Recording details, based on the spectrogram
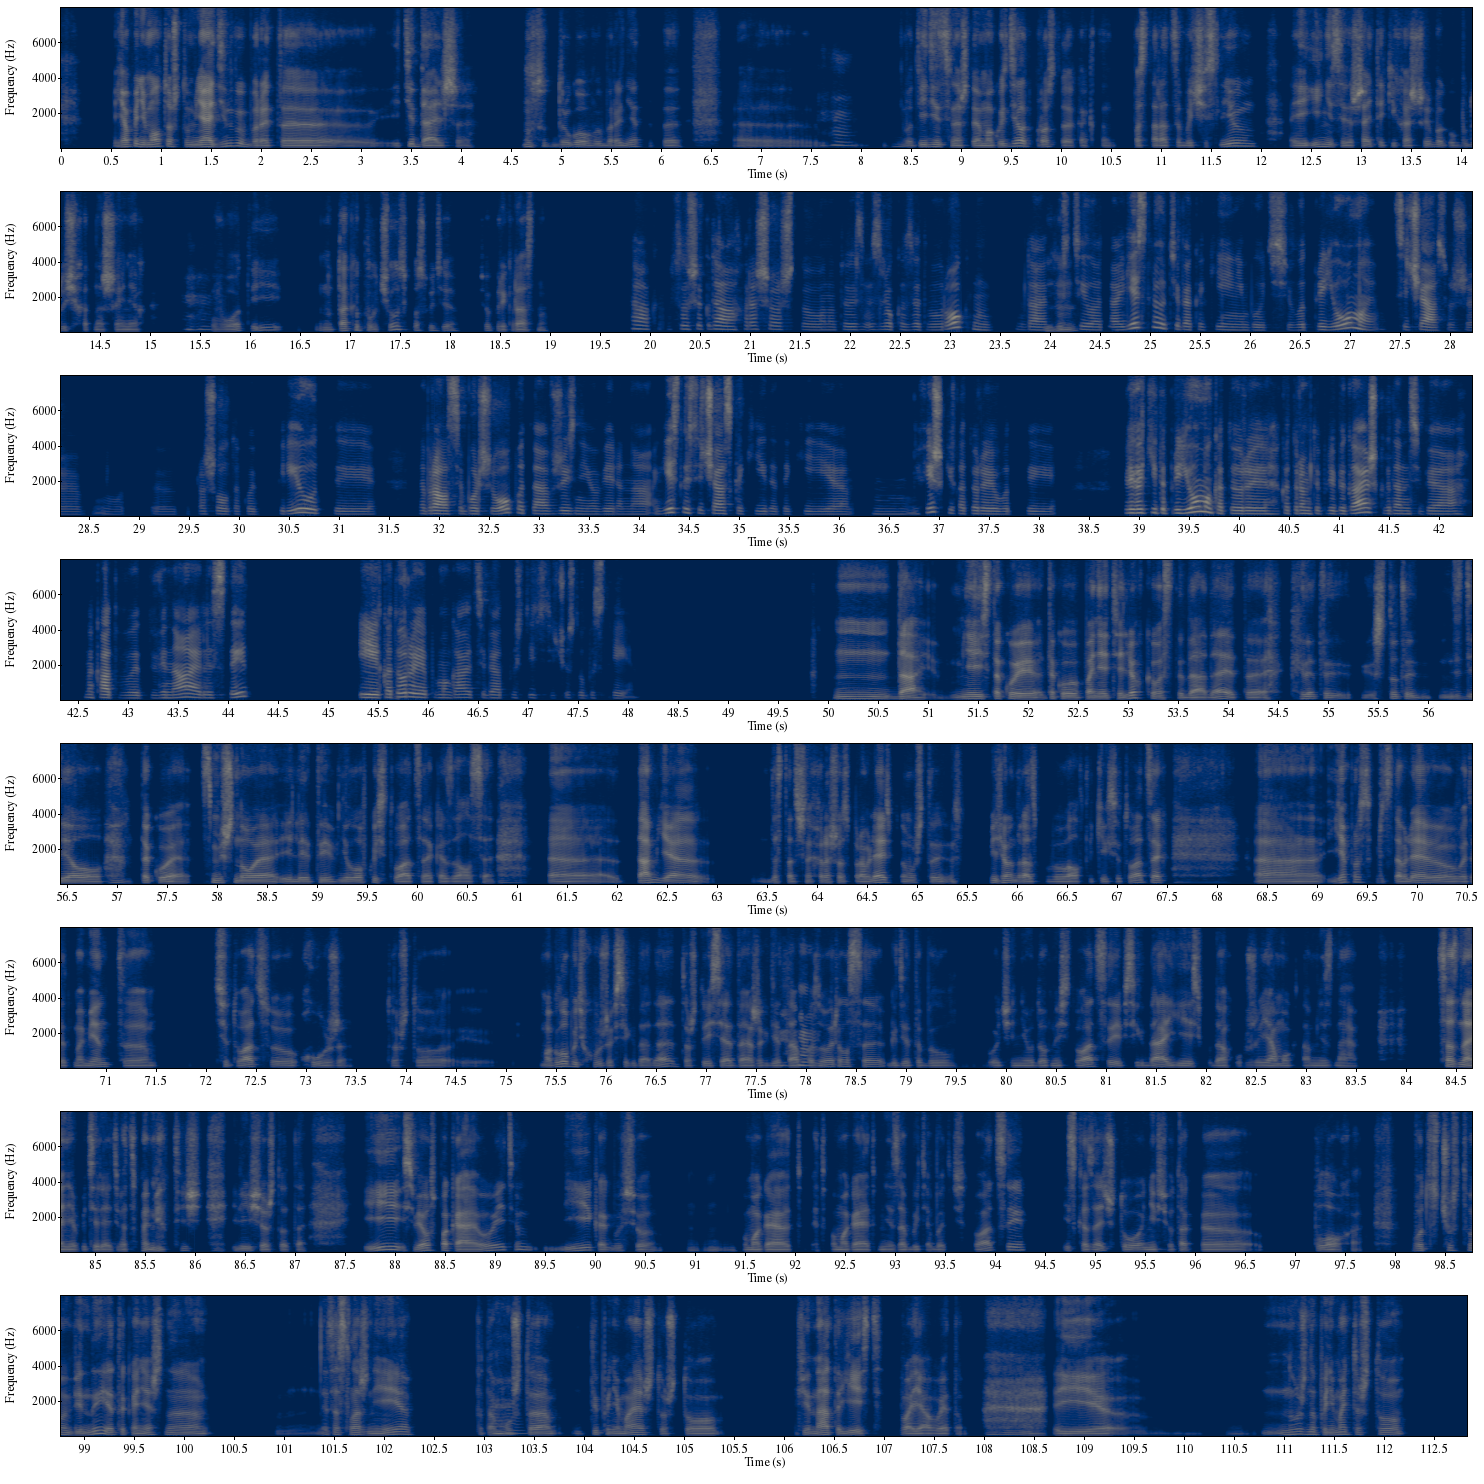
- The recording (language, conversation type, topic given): Russian, podcast, Как ты справляешься с чувством вины или стыда?
- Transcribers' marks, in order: chuckle; tapping; other background noise; chuckle; chuckle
